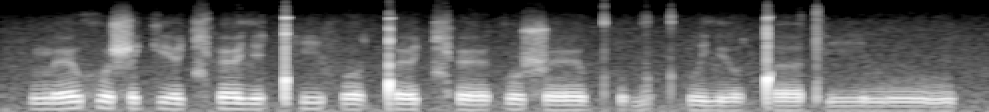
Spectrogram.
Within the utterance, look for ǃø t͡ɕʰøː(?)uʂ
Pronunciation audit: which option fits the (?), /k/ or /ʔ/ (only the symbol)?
k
